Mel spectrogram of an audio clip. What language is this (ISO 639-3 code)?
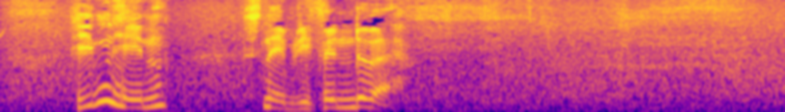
cym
